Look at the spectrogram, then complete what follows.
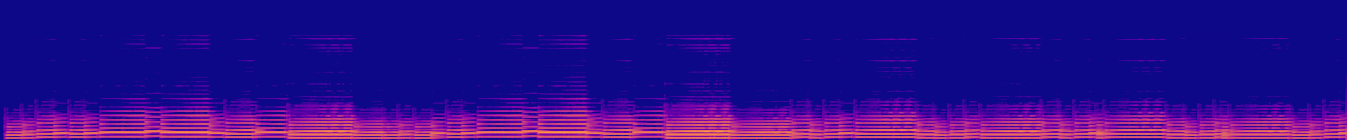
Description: brudmarsch; fr Valdres

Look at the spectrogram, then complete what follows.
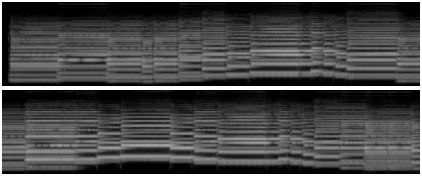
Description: brudmarsch; fr Saltvik

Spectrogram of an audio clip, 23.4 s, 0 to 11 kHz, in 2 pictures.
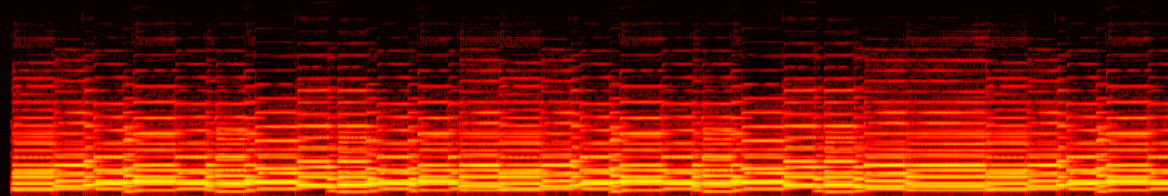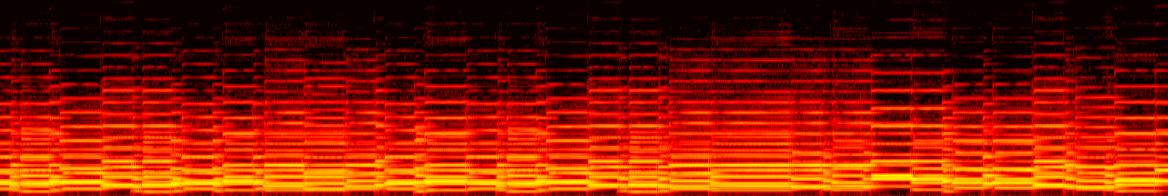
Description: hambopolkett; Kajsas polska e Rickard Forsman Sd OA565 2st

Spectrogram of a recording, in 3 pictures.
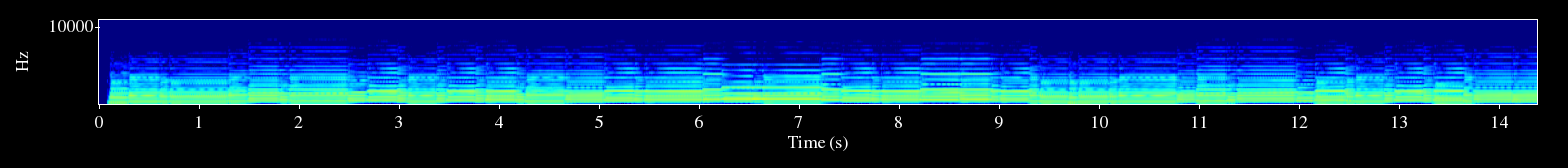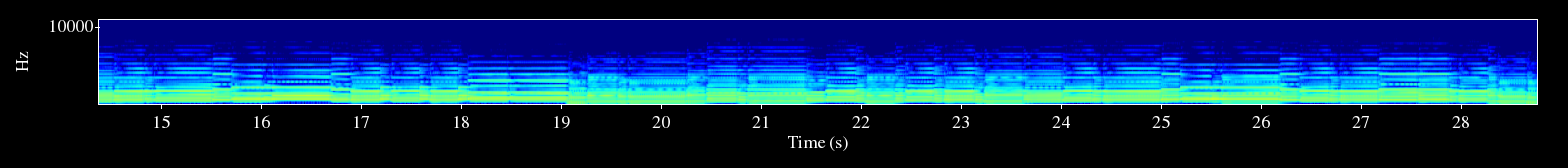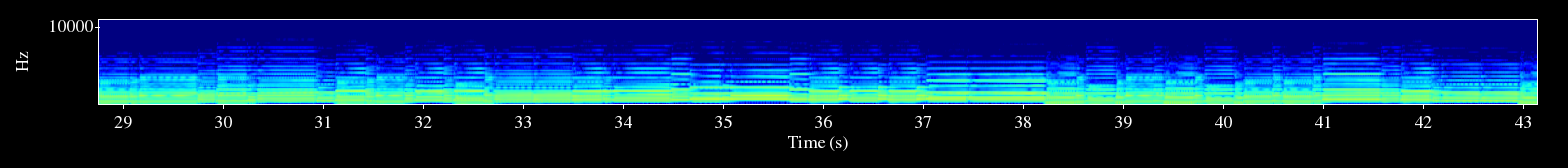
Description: hambopolkett; e G Gustafsson Bjornlunda Sd 2st

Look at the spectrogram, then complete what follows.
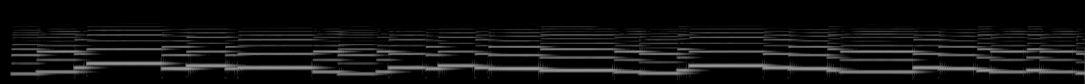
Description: polska Bodapolska; A herre Gud na je va brud e Rojas Erik

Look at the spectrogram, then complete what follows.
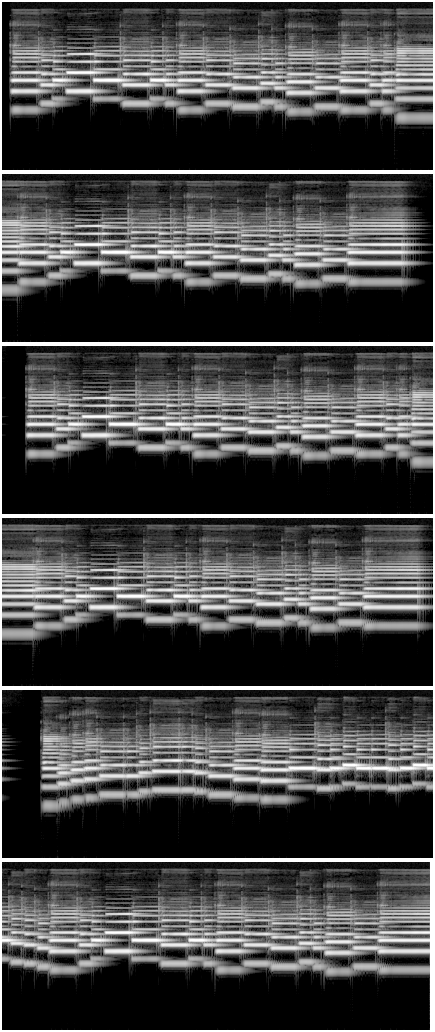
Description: folkdans kadrilj; Landskronavar

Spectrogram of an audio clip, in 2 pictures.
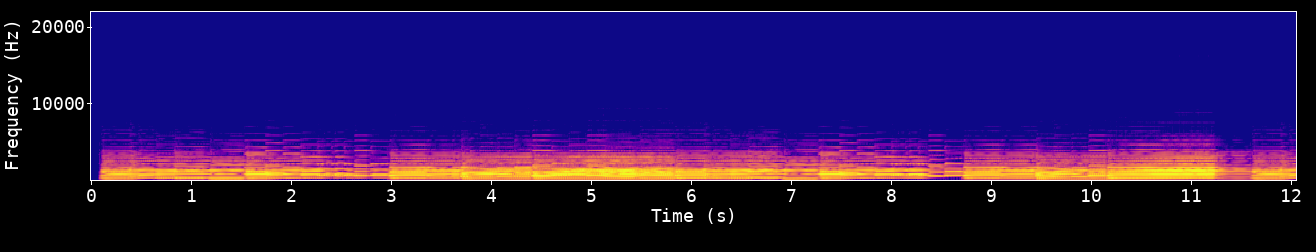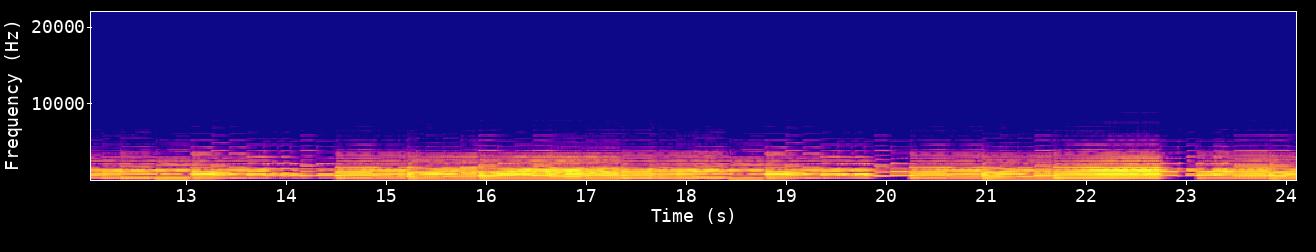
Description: ganglat; fr Malung e Lejsme-Per nr1

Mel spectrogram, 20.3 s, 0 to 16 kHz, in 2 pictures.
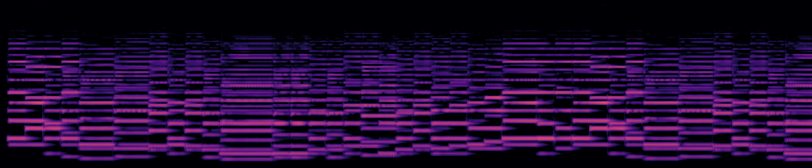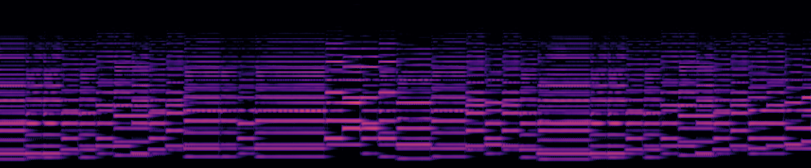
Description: schottis jenkka; Talgoxen Titityy fi 2st

